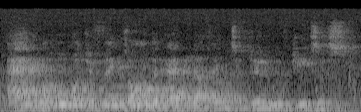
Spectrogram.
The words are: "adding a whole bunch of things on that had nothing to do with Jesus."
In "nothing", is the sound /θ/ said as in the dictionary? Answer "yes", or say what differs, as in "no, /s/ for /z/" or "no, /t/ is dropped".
yes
